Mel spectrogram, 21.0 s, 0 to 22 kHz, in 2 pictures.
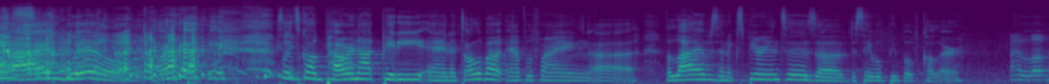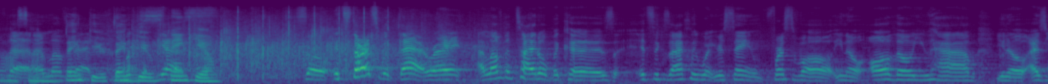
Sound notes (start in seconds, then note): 0.0 laughing; 11.4 applauding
